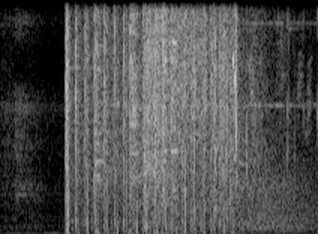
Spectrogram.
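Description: A rapid, loud burst of automatic gunfire in Apex Legends, evenly spaced shots for about a second and a half, close and alone without talk.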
